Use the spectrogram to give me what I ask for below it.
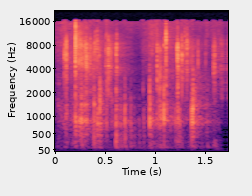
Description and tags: dice18shuffle
Dice sounds I made for my new game.
die, dice, stones, shuffle, roll, rolling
